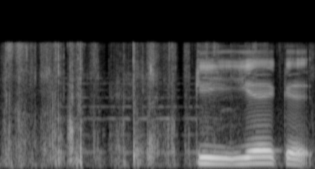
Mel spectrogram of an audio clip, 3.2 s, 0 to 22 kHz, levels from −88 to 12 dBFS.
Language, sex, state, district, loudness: Hindi, male, Madhya Pradesh, Bhopal, -13 LUFS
